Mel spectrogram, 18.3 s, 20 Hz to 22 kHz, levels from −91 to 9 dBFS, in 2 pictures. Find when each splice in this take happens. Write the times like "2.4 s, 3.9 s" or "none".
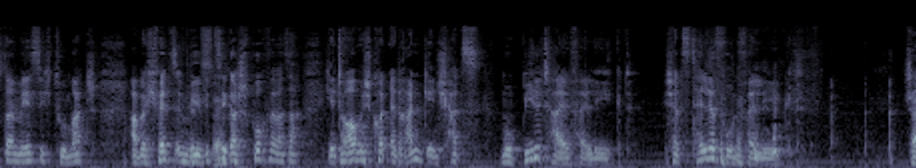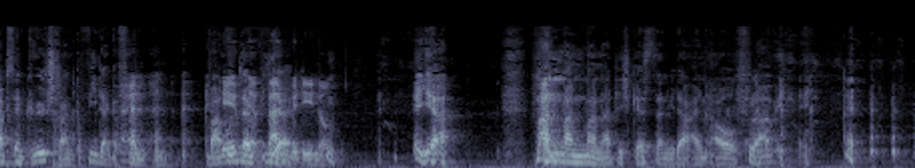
none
